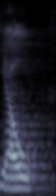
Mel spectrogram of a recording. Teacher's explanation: இந்த வாவ் வந்து வாவ் சுக்குன் பெற்றதுக்கு முன்னாடி உள்ள எழுத்தில் ஃபதா இருக்கிறதுனால இது என்ன? லீன், வாவுல் லீன்.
